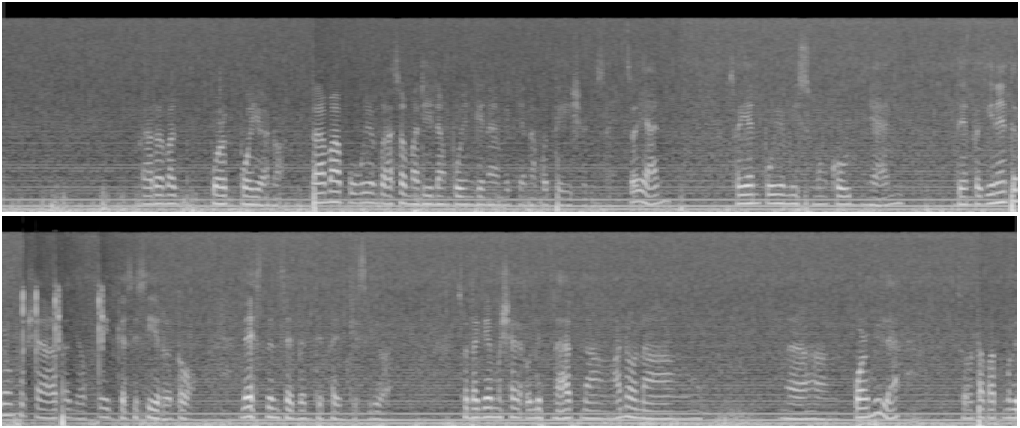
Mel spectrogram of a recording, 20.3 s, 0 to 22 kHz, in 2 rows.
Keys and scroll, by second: 0.4 BackSpace, 0.8 Left, 2.1 BackSpace, 3.3 shift+', 4.7 shift+', 5.0 BackSpace, 9.8 Return.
